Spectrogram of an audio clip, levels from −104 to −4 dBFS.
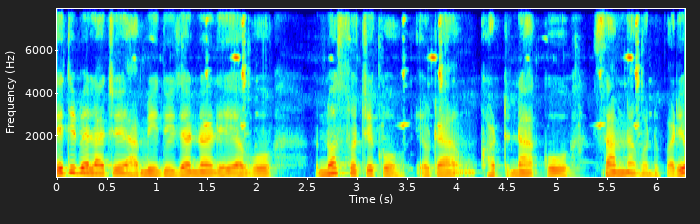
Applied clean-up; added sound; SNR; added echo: none; Squeak / Dishes, pots, and pans; 13 dB; none.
